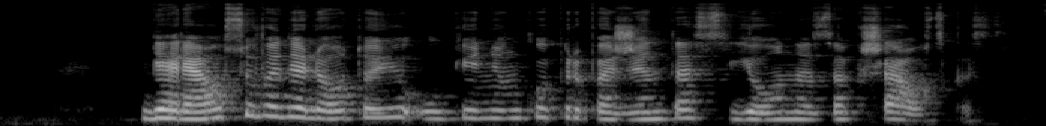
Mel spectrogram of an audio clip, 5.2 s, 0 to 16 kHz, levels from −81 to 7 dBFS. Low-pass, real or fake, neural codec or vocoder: 14.4 kHz; real; none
